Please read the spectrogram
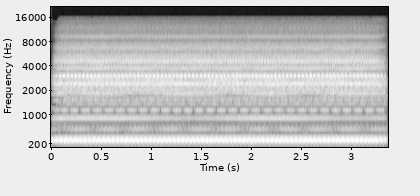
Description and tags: An old brown plastic Wind Organ (?)-you plug it in, and a fan blows the reeds-these are samples of the button chords-somewhat concertina like. Recorded quickly with Sure sm81 condenser thru HB tube pre into MOTU/Digi Perf setup. D Major Chord.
